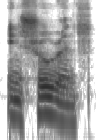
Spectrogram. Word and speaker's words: insurance: insurance insurance insurance in is unstressed insurance and we have a short year insurance insurance Sun sunshine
